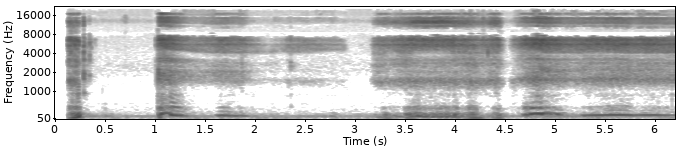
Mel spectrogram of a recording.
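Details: Sleepy pitbull dog snoring.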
